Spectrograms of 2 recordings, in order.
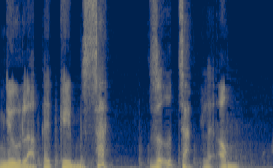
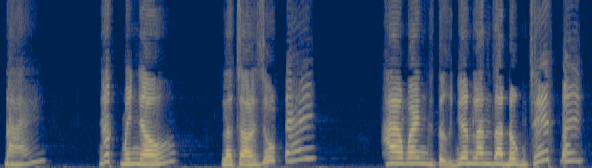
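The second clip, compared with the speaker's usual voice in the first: much higher, smug preening voice; puffed-up boasting; 14 semitones higher than usual. Acted. Cúc boasts to her husband about the land, smug high voice. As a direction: crow about your luck. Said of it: "Mụ Cúc phỏng mũi".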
